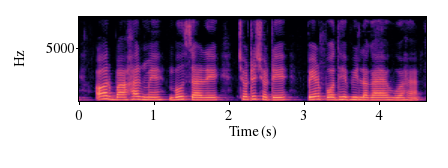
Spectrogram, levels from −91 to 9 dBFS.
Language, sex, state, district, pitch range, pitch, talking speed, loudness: Hindi, female, Jharkhand, Palamu, 215-240 Hz, 230 Hz, 170 wpm, -14 LUFS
